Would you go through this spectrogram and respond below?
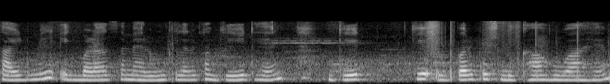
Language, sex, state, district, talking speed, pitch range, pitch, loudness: Hindi, female, Uttar Pradesh, Muzaffarnagar, 165 wpm, 205-235 Hz, 215 Hz, -18 LUFS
